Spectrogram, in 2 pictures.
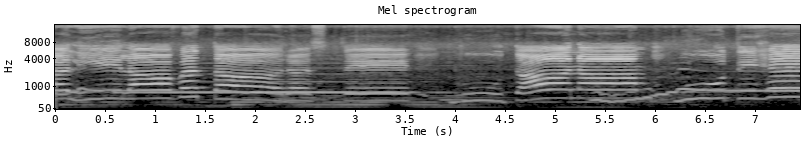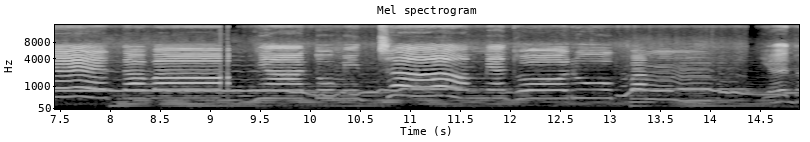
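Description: A child singing a Sanskrit devotional shloka in long, ornamented notes that bend and glide in pitch, with short breaths between phrases, over steady sustained accompanying notes.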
